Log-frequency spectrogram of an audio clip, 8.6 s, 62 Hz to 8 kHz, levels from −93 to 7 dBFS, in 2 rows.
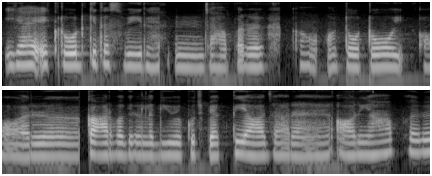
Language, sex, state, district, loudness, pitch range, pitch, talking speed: Magahi, female, Bihar, Gaya, -24 LUFS, 180-200 Hz, 185 Hz, 170 wpm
